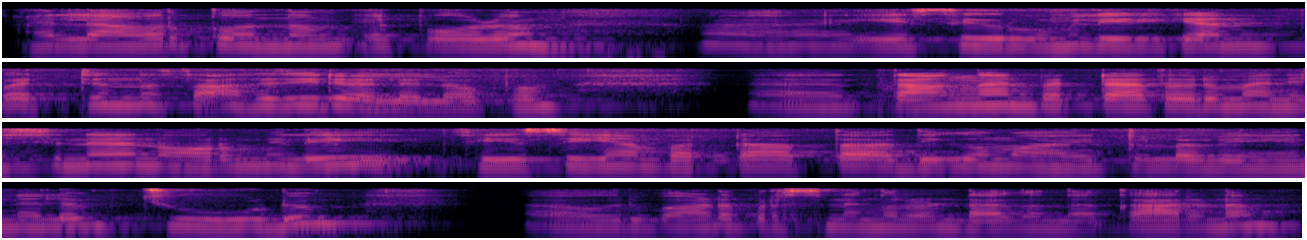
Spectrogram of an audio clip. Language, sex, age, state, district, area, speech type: Malayalam, female, 30-45, Kerala, Idukki, rural, spontaneous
